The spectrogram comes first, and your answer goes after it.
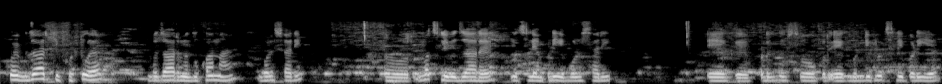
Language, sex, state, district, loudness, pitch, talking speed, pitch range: Rajasthani, female, Rajasthan, Churu, -16 LUFS, 185 Hz, 180 wpm, 170-230 Hz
